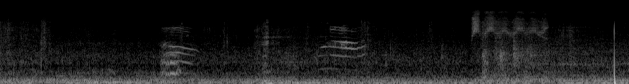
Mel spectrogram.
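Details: Stray cats in Morocco, hungry beside an empty litter box, give two short faint falling meows about a second apart, with low street rumble and a brief hiss of noise.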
